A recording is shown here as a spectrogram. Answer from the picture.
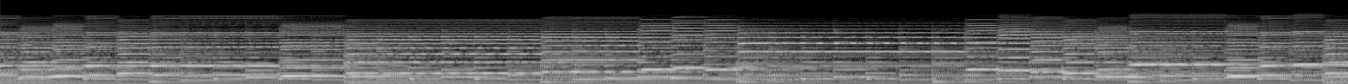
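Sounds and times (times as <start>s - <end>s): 
violin and piano serenade: 0.0s - 13.4s.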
